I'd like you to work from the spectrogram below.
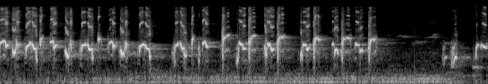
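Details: Female yellow-vented bulbul calling a male: quick, looping, whistled phrases with rising and falling bends repeat rapidly and continuously, with a soft background murmur.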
